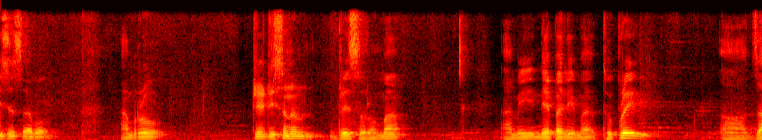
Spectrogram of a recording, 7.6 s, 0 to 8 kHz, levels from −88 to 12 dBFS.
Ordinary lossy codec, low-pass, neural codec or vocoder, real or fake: none; 7.2 kHz; none; real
